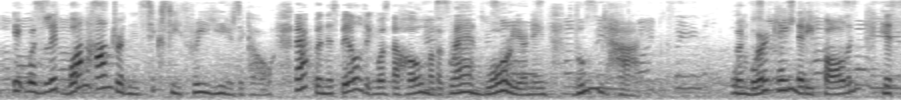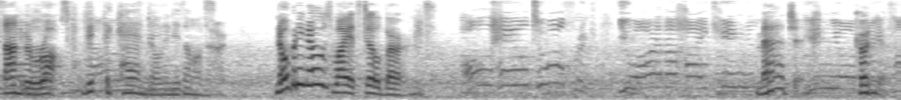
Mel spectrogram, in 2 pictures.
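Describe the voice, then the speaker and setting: An actress playing a chatty innkeeper woman in a video game, telling local lore in a folksy way. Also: a little high. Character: chatty, superstition-wary tavern innkeeper woman. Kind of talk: video game character dialogue. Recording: sped-up game audio under music.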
